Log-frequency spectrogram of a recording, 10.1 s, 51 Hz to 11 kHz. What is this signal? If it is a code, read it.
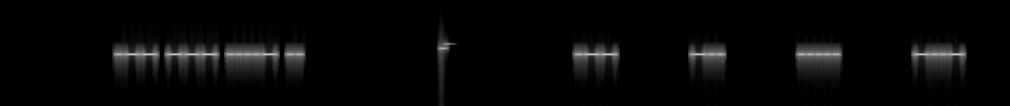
Morse code, heard as a keyed tone, about 28 wpm, spaced as for 14 wpm, 700 Hz. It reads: WO4I WD5X
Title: USA Call Signs - 4 Characters - 6x Character Spacing - 28wpm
